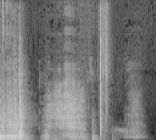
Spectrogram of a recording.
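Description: A wooden chair scrapes and bumps across a hard floor, a few rough dragging pushes with a sharp knock in the middle, then a softer final shove.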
